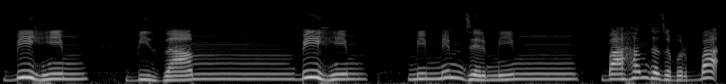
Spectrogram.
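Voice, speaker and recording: Clear, high-voiced woman teaching Quran reading. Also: lively intonation, a little mellow, no room sound, studio quality. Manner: spells out letters and reads them slowly, explaining rules patiently. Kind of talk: live online Quran reading class.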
